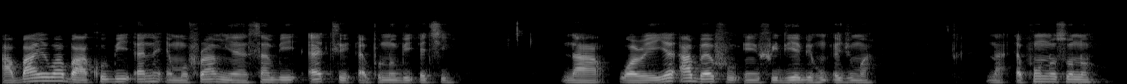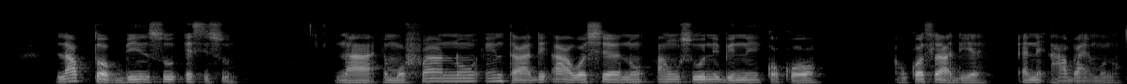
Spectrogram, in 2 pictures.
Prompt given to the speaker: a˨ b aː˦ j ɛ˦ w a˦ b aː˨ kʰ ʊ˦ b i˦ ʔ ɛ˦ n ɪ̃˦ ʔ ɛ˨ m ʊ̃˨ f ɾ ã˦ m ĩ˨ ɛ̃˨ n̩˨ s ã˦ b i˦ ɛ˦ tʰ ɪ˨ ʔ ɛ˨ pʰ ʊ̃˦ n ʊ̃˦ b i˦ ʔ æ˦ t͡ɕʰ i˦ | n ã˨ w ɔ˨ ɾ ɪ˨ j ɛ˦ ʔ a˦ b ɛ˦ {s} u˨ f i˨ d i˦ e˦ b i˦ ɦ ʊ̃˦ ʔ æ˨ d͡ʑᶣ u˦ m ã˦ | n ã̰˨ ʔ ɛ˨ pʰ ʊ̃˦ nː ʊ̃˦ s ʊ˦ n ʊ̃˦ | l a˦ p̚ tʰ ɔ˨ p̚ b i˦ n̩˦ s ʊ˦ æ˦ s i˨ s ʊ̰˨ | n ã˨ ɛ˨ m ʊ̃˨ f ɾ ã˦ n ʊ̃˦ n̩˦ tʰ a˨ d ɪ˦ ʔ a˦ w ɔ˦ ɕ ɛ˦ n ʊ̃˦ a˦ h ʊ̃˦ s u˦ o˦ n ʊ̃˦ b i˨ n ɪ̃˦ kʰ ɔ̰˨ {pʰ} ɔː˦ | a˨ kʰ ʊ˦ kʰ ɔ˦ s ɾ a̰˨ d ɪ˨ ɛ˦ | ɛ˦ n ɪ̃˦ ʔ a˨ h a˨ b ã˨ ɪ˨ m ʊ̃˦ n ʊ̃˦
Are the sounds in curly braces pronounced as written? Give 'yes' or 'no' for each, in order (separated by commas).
no, no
